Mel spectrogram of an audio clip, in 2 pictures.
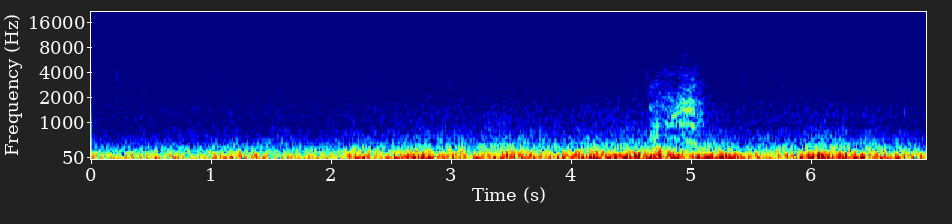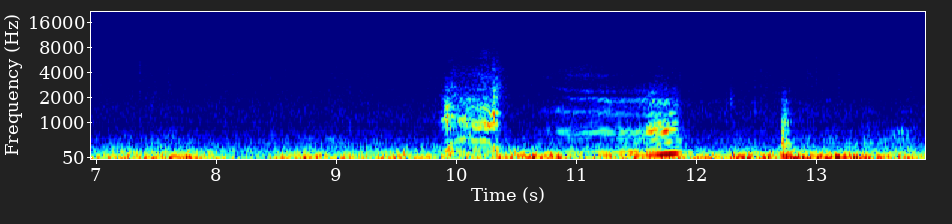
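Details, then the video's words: Grazing cows in a Dutch farmland field, Holland: a single moo late on that slides upward and holds, with strong overtones, after two sharp bursts of wind buffeting over steady low wind noise. "COWS MOOING AND GRAZING IN A DUTCH FIELD"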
